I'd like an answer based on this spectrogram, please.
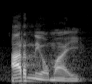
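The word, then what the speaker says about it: ἀρνέομαι: Negar viene de una voz griega que se pronuncia arneomai.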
